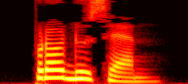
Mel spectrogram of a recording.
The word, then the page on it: produsen: Indonesian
